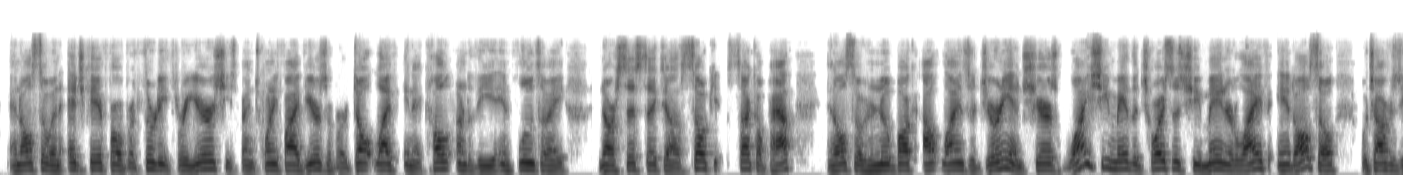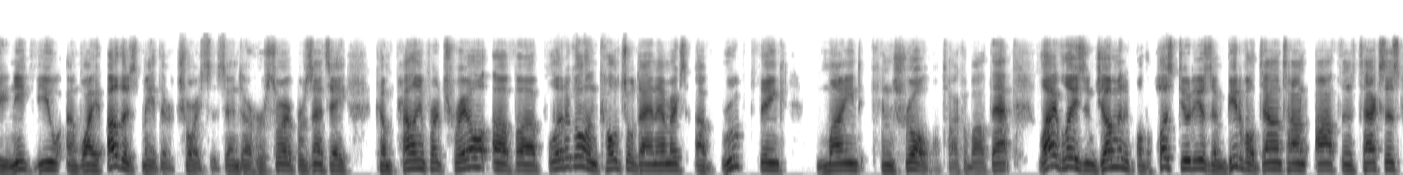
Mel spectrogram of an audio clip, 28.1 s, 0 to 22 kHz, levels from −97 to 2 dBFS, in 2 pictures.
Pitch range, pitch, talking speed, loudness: 125-155 Hz, 145 Hz, 205 wpm, -21 LUFS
